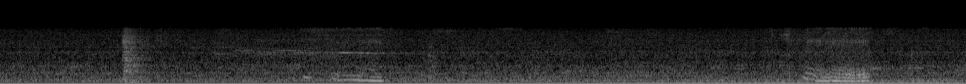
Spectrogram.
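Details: Sleeping Chinese Shar Pei snoring quietly, with a low steady drone broken by two longer raspy snores spaced several seconds apart.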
